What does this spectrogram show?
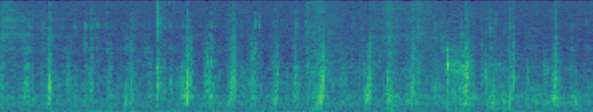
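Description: A person chewing food close to the microphone: soft, irregular clicks and smacks, several a second.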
